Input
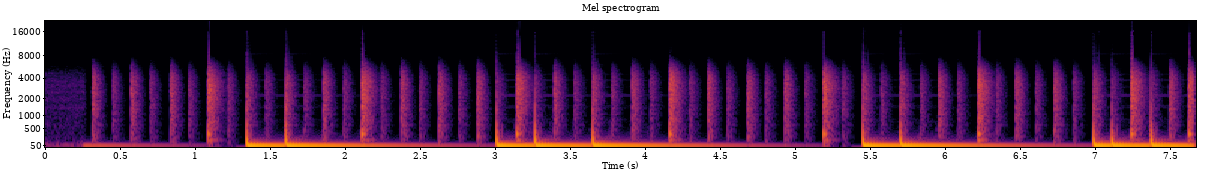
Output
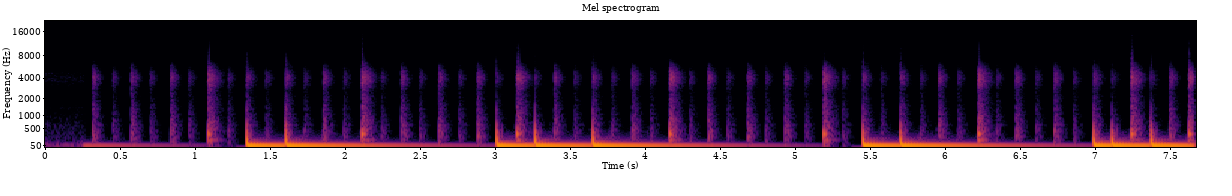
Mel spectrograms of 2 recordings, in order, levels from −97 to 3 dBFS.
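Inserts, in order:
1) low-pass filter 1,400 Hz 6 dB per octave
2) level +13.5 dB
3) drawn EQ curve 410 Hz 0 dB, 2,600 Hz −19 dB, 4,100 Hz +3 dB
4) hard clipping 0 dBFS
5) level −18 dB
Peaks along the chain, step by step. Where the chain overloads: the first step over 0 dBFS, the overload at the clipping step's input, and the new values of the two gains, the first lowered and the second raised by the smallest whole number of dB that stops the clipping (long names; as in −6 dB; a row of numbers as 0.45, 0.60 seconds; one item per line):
−16.5, −3.0, −3.0, −3.0, −21.0 dBFS
no step passes full scale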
